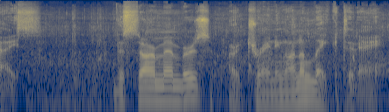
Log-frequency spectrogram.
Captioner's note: voiceover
